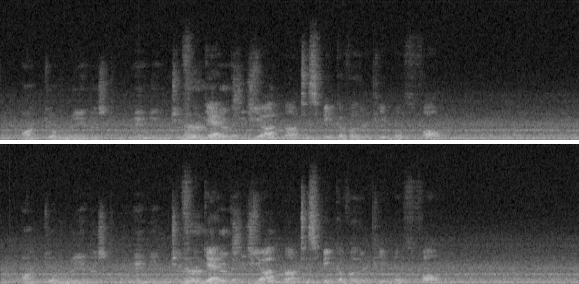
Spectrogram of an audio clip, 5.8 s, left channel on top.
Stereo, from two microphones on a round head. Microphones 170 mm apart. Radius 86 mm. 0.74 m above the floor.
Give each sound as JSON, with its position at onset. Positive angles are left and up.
{"t": 0.2, "sound": "a man speaking", "side_deg": -30, "distance_m": 1.9}
{"t": 1.7, "sound": "a woman speaking", "side_deg": -45, "distance_m": 1.7}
